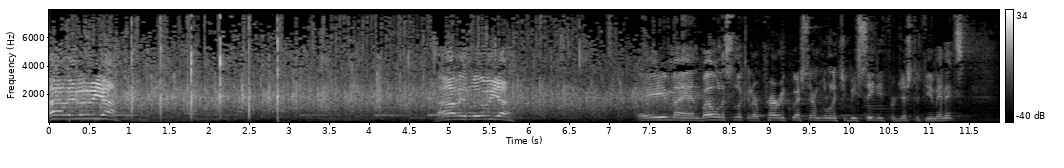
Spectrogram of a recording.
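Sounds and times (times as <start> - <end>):
audience hand clapping: 0.0 - 8.8
speech: 4.8 - 5.9, 7.4 - 11.6.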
